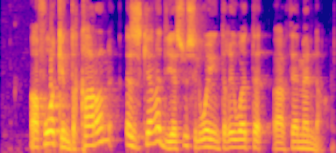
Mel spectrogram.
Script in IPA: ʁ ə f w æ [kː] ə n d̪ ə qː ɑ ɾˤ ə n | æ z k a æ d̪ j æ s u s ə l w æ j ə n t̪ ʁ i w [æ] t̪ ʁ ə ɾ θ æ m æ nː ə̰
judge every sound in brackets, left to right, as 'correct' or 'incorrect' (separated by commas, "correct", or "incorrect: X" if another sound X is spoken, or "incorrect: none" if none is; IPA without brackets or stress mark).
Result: correct, correct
